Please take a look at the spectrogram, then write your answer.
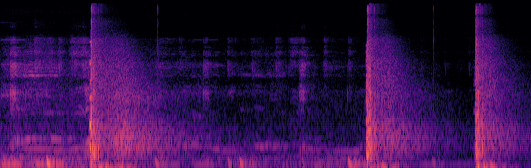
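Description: Three sharp pistol gunshots at a shooting range, loud and close with ringing decay, spaced irregularly over several seconds, with quieter handling sounds and low background noise between shots.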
